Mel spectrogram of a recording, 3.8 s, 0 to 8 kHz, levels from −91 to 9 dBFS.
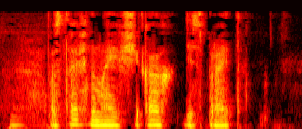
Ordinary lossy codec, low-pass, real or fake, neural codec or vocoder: MP3, 24 kbps; 7.2 kHz; fake; vocoder, 24 kHz, 100 mel bands, Vocos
